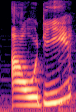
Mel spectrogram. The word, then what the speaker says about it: Audi: The first one is Audi. Most Americans that I know pronounce it like I just said it, Audi. In German, we say Audi. Audi and there's actually a funny story as to where this name came from.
